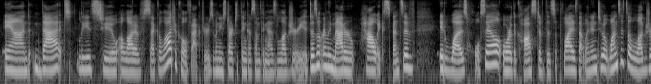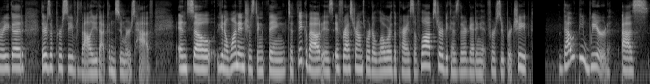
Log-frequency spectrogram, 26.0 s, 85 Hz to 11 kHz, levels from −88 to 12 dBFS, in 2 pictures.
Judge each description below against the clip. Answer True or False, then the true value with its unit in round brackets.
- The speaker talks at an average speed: True (185 wpm)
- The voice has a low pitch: False (185 Hz)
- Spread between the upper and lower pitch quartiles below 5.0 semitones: True (3.7 semitones)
